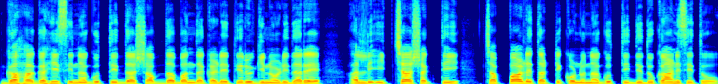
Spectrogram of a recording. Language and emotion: Kannada, neutral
